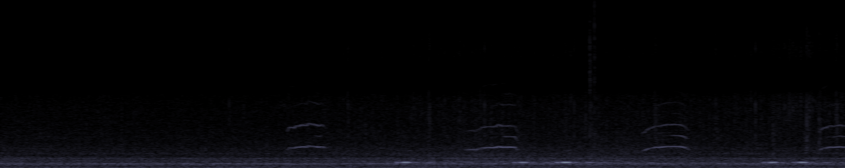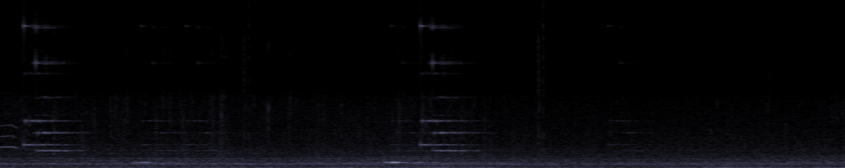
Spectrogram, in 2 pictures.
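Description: A bike trainer whirs steadily under pedalling.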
